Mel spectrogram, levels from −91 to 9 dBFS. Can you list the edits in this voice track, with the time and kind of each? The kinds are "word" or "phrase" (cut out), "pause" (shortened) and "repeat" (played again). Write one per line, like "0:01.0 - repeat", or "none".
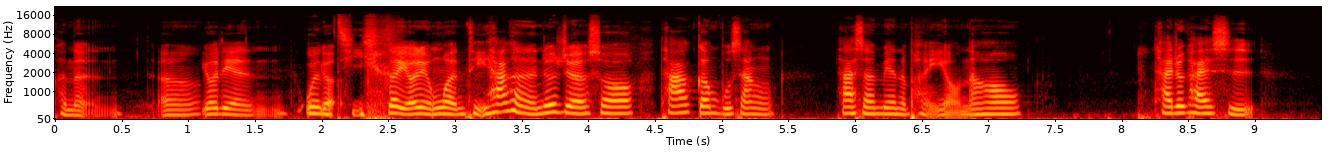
0:01.1 - word

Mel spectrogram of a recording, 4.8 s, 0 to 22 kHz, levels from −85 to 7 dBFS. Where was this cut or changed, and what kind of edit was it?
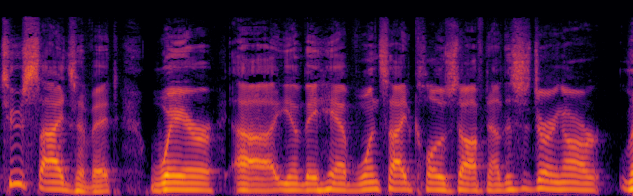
0:01.7 - pause

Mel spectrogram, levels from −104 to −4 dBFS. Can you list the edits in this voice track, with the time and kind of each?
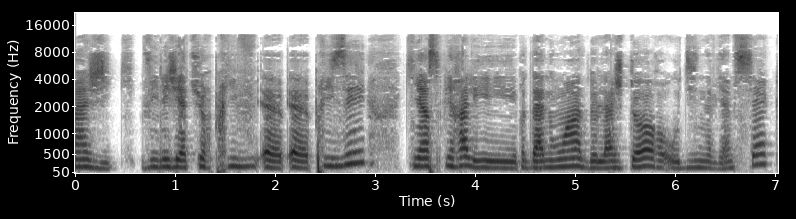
0:02.1 - repeat
0:04.4 - word

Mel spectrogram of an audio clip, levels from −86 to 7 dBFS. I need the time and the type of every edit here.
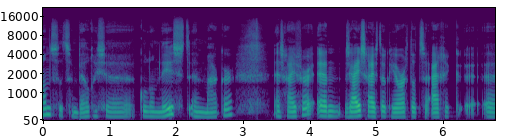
none

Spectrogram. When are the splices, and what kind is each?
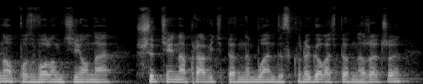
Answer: none

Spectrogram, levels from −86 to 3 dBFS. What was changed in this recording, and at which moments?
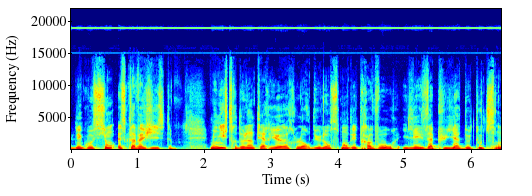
none

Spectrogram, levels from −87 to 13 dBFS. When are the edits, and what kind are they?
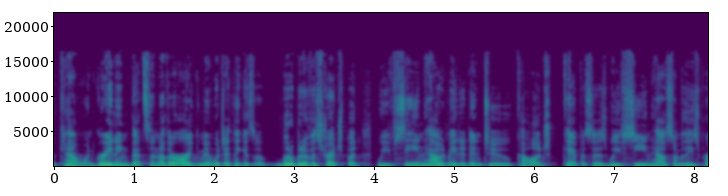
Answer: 0:04.0 - pause
0:04.9 - phrase
0:06.3 - pause

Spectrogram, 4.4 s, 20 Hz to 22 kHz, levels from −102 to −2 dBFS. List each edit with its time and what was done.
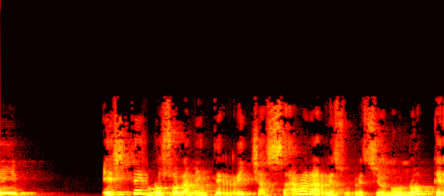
0:01.5 - word

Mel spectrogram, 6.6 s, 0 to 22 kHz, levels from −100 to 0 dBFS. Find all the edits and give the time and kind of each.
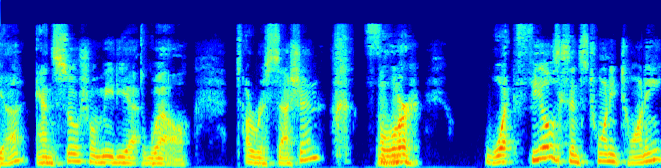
0:01.4 - word
0:02.5 - phrase
0:03.5 - pause
0:05.6 - word

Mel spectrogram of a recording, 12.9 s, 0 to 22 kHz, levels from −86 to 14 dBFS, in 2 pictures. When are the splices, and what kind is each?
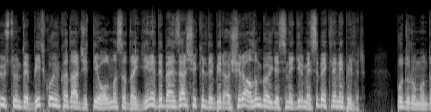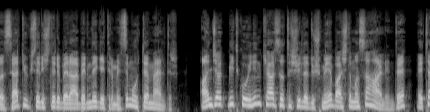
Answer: none

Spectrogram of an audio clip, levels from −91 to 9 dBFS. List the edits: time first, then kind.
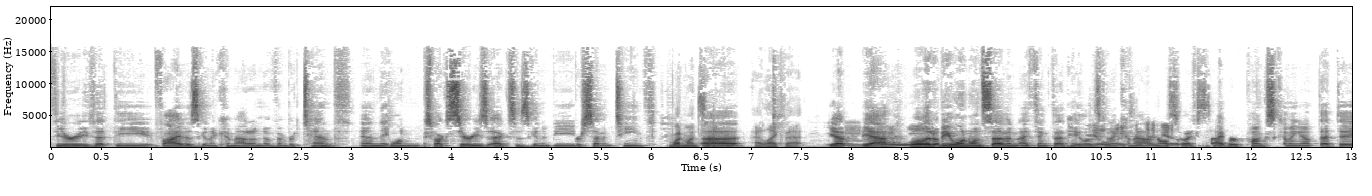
0:01.0 - word
0:03.4 - word
0:03.7 - word
0:05.2 - word
0:06.9 - word
0:08.9 - word
0:10.2 - word
0:11.4 - word

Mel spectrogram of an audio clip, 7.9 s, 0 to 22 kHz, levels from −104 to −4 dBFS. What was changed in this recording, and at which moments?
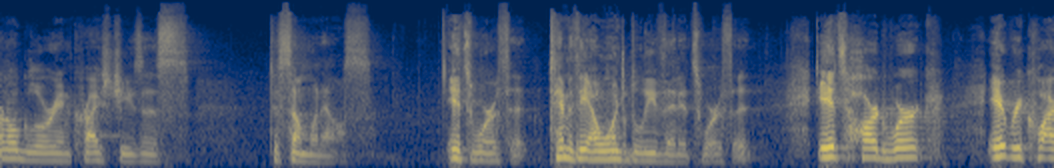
0:03.0 - pause
0:04.0 - pause
0:04.7 - word

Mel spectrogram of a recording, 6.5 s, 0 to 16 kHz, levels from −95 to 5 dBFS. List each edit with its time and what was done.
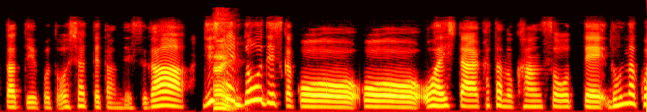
0:02.0 - pause
0:03.6 - repeat

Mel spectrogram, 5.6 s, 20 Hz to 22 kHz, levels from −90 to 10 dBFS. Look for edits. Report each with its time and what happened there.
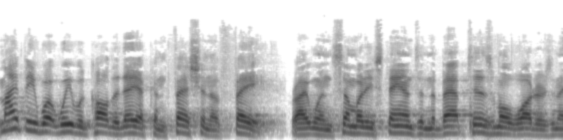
0:02.8 - pause

